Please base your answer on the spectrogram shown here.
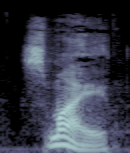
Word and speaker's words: Smythe: John Smythe, or as he pronounces it here, James St.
